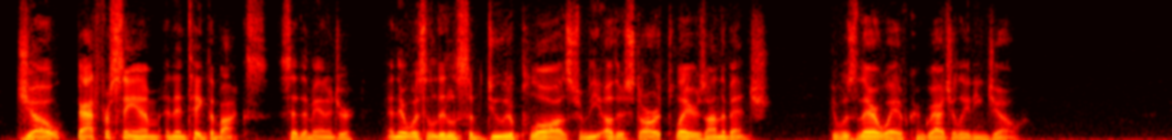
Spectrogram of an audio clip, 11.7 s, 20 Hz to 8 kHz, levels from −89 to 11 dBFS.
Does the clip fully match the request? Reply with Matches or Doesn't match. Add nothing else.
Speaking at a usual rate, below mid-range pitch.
Matches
